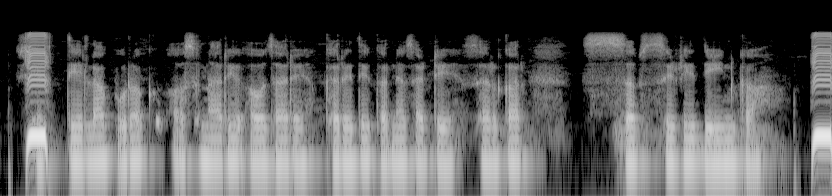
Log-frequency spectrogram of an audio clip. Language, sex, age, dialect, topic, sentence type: Marathi, male, 25-30, Varhadi, agriculture, question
